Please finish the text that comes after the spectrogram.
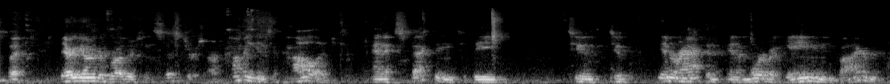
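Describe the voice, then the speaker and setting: Man answering questions in an echoey hall. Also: medium pitch. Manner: thoughtful, restarts phrases, folksy sayings. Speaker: conference keynote speaker. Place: hotel conference hall. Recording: echoey hall from far off, faint noise.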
